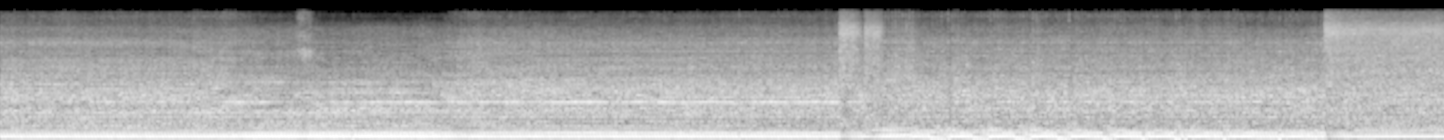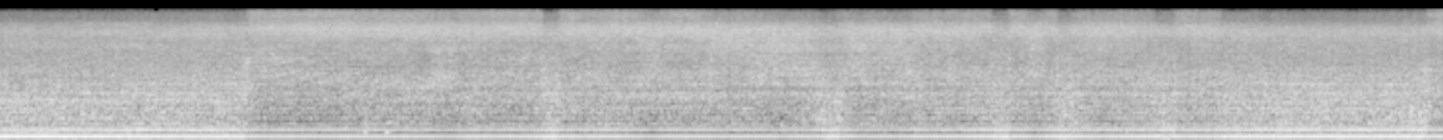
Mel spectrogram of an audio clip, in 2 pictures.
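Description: Pressure washer running, its water jet hissing against log walls. The machine's pitch wavers for a few seconds before settling into a steady hum about halfway through, and the spray hiss gets stronger soon after.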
